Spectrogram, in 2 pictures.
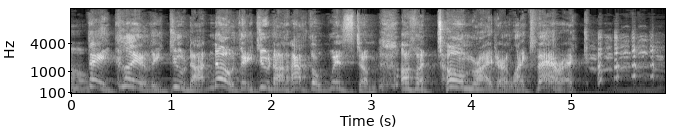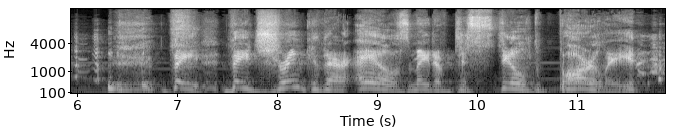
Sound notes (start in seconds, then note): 5.2 laugh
